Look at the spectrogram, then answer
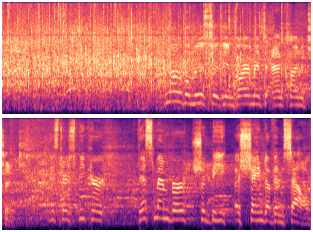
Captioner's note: some Applause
